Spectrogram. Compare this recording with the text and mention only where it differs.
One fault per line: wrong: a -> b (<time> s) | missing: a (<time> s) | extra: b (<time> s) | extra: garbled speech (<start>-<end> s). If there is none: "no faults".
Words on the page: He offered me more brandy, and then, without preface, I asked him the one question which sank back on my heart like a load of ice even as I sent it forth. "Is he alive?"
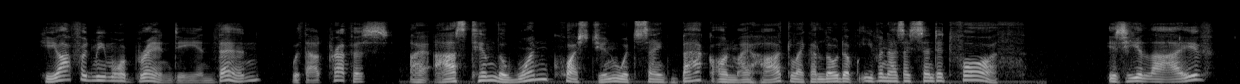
missing: ice (8.6 s)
